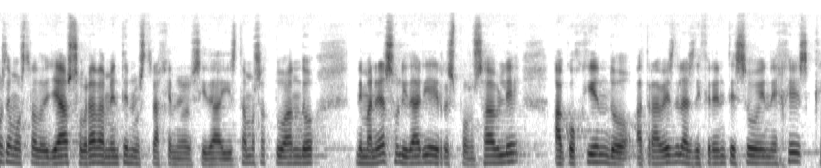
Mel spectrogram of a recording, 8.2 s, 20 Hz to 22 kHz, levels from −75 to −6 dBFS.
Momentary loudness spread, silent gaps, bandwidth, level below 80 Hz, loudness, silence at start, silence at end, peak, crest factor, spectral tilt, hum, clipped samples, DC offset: 7 LU; none; 16 kHz; -64 dBFS; -23 LUFS; 0 s; 0 s; -2 dBFS; 22 dB; -3.5 dB/octave; none; under 0.1%; under 0.1%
